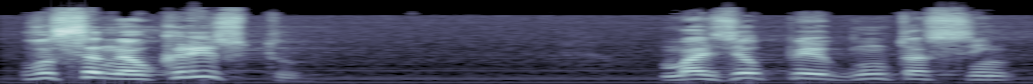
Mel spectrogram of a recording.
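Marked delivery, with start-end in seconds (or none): 0.1-1.1 loud, sneering taunt, higher; mocking thief. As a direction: throw the question back mockingly. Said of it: "o que esse homem disse".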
